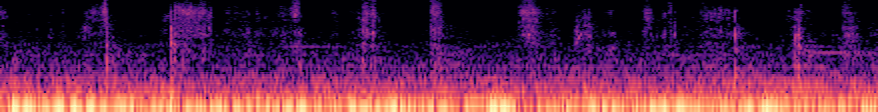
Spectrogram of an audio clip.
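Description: A deck of tarot cards being shuffled by hand: a run of irregular soft card flicks and rustles.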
